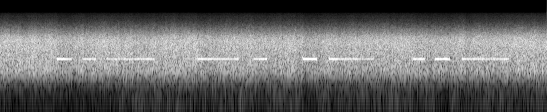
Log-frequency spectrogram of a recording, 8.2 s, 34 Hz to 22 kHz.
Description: Morse code, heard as a keyed tone, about 6 wpm, 730 Hz, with heavy radio static. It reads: UNAU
